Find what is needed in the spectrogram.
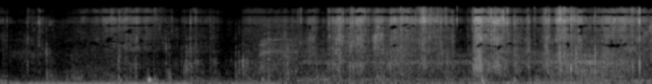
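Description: Dry leaves rustling and crackling as they are carried in buckets and tipped out, louder and denser in the second half. A low steady hum runs underneath and stops about halfway through.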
